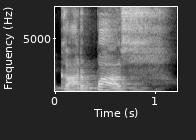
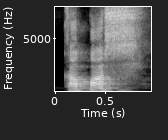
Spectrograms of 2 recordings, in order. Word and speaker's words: কার্পাস: সময় আমরা উচ্চারণ করি কাপাস, কার্পাস তুলো থেকে আমরা বলে থাকি, অনেকেই আমরা বলি কাপাস তুলো। এই যে কার্পাস শব্দটা, এই যে রেফ র এখানে কিন্তু লুপ্ত হয়েছে।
